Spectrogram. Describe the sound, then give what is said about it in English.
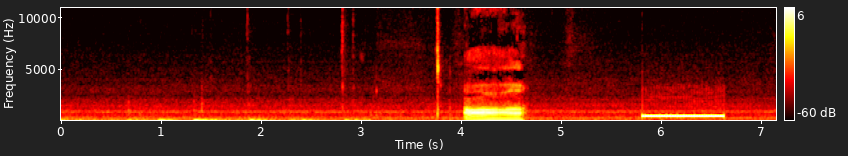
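A telephone call being dialed and ringing: scattered soft clicks, then a short harsh buzzing burst, followed by a single steady ring tone lasting under a second, with no voices. “We are calling a phone number.”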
